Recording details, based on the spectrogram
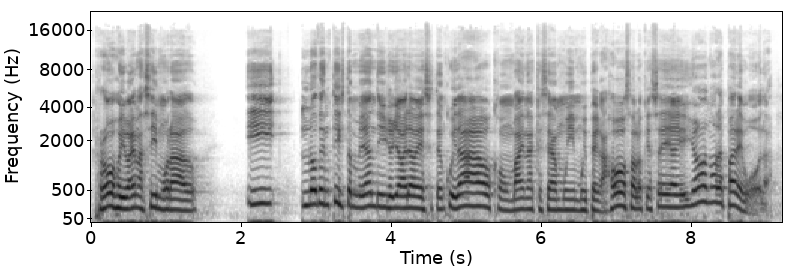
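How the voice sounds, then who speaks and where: A man chatting casually, with a high and smooth, clear voice. He tells his story in loose slang and voices his own remembered lines. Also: normal speed. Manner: relaxed, slangy, acts out his own quotes.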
